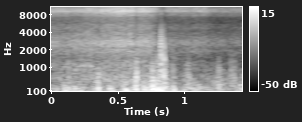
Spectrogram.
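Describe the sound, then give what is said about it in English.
Strong seaside breeze buffeting the microphone with a steady low rumble and gusty swells, over a faint wash of surf in the background. “And the wind, the breeze is strong.”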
